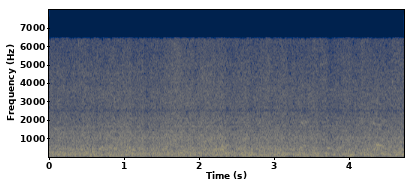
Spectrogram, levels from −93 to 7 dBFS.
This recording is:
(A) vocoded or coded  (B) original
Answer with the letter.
A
